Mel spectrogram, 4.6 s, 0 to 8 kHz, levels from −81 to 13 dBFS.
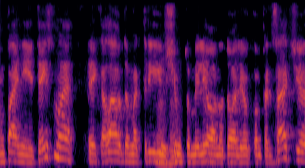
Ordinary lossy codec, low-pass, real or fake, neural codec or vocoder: AAC, 32 kbps; 7.2 kHz; real; none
